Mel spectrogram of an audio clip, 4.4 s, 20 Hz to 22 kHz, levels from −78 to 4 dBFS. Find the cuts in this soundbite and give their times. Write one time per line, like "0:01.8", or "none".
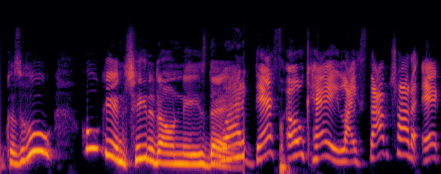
0:02.4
